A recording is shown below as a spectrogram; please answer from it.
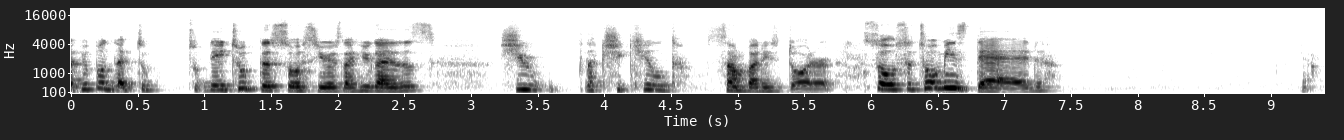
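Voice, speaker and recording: A young woman talks through a true crime case in loose, casual commentary, packing her speech with "like" and slangy asides. Her voice sits a little low for a woman. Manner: chatty, filler-heavy, slangy asides. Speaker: true crime and makeup YouTuber.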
